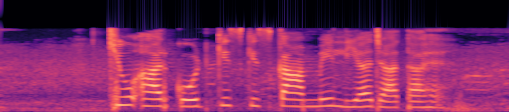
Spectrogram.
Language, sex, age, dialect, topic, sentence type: Hindi, female, 18-24, Marwari Dhudhari, banking, question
